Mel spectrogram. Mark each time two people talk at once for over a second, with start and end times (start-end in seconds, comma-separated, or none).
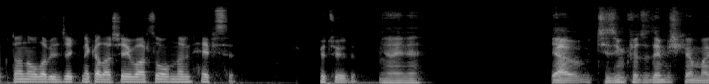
none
